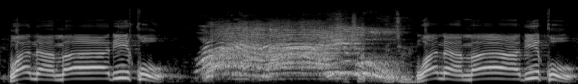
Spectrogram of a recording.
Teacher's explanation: را کی نیچے زیر آنے کی وجہ سے را کو باریک پڑھیں گے، قاف کو موٹا پڑھیں گے، موٹے حروف میں سے ہے.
